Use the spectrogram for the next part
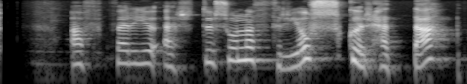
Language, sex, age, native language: Icelandic, female, 18-19, Icelandic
